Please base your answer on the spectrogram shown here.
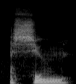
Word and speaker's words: assume: So, so in British English, we tend to put a Y sound before some things. So, uh so assume is one of those.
